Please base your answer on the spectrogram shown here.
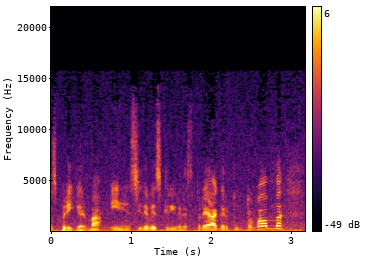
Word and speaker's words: Spreaker: piattaforma è sempre Spreaker si scrive Spreaker con la k si pronuncia Spreaker ma si deve scrivere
